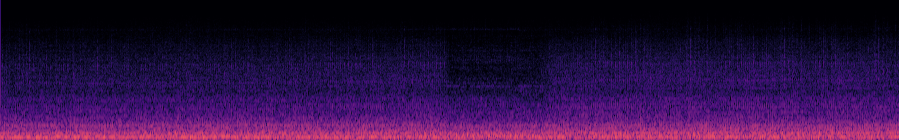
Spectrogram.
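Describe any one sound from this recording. Tyres roar on a motorway.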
